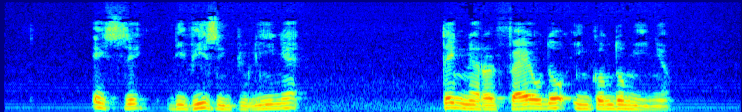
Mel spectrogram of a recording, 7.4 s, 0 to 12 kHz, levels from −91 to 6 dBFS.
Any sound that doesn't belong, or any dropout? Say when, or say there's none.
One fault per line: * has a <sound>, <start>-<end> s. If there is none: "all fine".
all fine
